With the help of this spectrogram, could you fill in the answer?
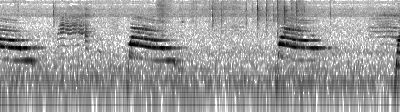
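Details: Pet cat answering a synthesized cat sound: loud drawn-out meows that start high and slide downward, rich in overtones, three main calls about two seconds apart plus one beginning at the end, in a quiet indoor room.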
